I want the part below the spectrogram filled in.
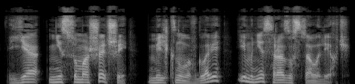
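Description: Male narrator, first-person novel read, wry delivery, expressive pitch, dry booth sound. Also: no echo. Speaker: audiobook narrator.

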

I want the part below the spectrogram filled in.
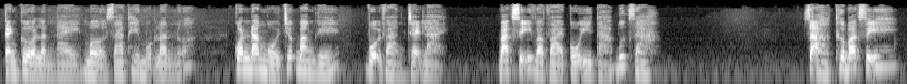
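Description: A woman telling a dramatic story in a steady, scripted narration. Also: low voice, normal speed.

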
